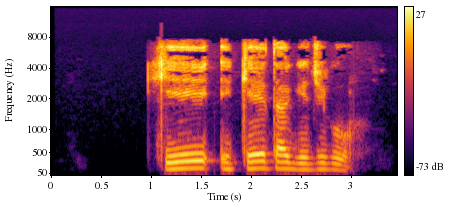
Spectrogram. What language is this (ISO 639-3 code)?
bsh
